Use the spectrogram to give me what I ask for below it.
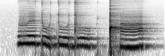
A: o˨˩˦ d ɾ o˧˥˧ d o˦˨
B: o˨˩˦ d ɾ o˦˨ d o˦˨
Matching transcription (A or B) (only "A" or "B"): B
